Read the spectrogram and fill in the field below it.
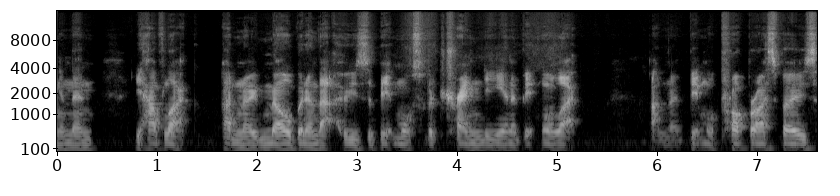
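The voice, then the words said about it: Broad Northern Territory Australian accent. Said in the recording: “We're from Northern Territory, so we've got a bit of a I suppose bogany accent”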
